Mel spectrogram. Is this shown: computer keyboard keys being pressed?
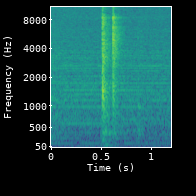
yes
